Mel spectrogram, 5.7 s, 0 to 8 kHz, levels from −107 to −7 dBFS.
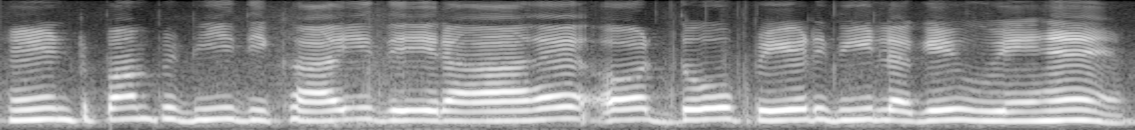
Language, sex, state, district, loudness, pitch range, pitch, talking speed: Hindi, female, Madhya Pradesh, Katni, -11 LUFS, 225-250 Hz, 235 Hz, 150 wpm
